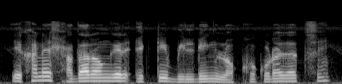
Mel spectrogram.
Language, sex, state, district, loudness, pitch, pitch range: Bengali, male, West Bengal, Alipurduar, -19 LUFS, 145 Hz, 130-155 Hz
